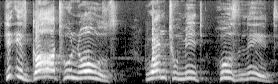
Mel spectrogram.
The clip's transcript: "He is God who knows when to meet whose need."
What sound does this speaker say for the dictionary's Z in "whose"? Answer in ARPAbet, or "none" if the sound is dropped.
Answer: Z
